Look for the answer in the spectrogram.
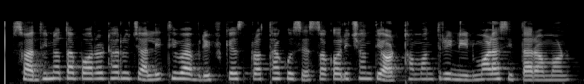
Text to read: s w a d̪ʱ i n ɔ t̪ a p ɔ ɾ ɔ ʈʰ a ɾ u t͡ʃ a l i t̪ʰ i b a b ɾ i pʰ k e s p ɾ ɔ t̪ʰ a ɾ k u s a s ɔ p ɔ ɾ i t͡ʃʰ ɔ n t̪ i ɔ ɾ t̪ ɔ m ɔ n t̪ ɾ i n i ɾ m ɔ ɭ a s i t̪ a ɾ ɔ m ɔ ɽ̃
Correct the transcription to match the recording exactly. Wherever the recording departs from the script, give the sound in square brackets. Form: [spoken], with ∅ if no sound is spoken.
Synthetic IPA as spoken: s w a d̪ʱ i n ɔ t̪ a p ɔ ɾ ɔ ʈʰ a ɾ u t͡ʃ a l i t̪ʰ i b a b ɾ i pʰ k e s p ɾ ɔ t̪ʰ a [∅] k u s [e] s ɔ [k] ɔ ɾ i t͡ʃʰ ɔ n t̪ i ɔ ɾ [t̪ʰ] ɔ m ɔ n t̪ ɾ i n i ɾ m ɔ ɭ a s i t̪ a ɾ ɔ m ɔ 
